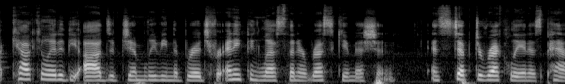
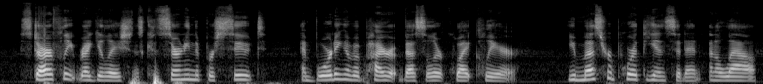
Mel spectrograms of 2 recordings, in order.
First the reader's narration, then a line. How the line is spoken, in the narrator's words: said, firmly but quietly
